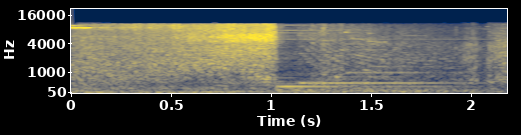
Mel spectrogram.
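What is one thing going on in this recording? A magic spell bursts with a loud sparkling whoosh.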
